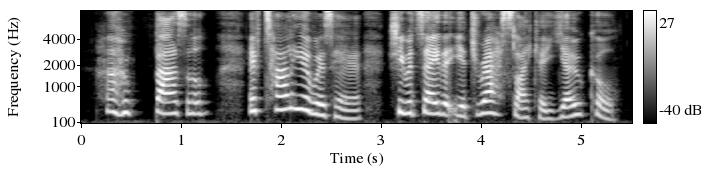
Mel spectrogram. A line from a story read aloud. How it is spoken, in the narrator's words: Sally exclaimed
